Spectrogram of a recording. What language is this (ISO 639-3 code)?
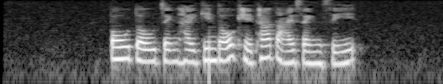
yue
